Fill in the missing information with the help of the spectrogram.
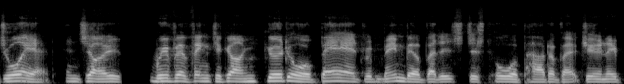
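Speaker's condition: Cerebral palsy; congenital

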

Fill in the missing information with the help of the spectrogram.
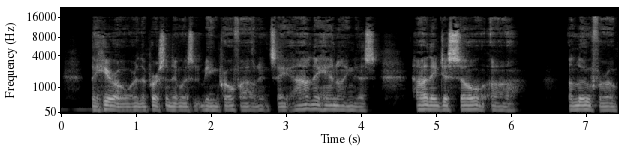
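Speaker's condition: Parkinson's disease; right-sided weakness noticed on long group bike ride

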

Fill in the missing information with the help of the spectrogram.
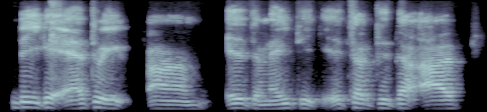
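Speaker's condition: Cerebral palsy; needs help from others

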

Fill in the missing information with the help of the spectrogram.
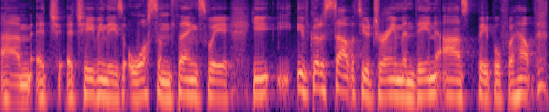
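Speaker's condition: No condition

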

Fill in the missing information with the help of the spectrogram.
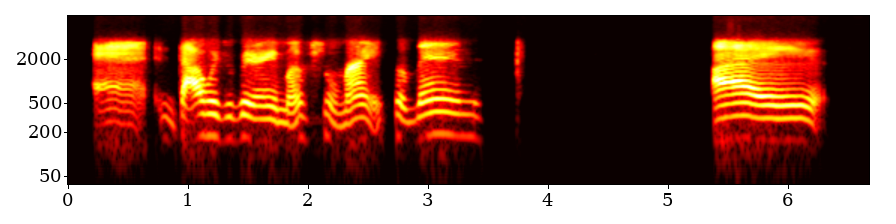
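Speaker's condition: Spastic quadriplegic cerebral palsy; age 27

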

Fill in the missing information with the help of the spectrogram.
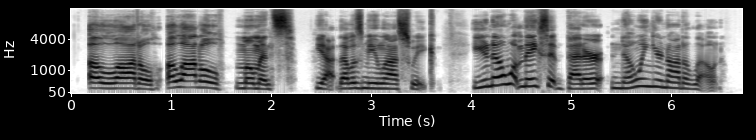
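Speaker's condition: No condition

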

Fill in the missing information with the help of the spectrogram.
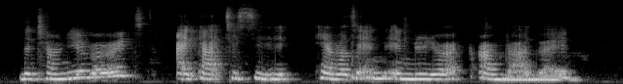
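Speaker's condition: Spinal muscular atrophy; born with it

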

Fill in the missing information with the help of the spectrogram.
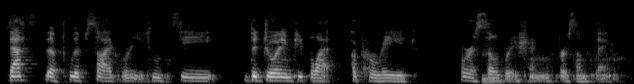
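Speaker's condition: Cleft lip and palate; congenital

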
